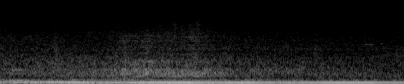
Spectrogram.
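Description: A car engine idling: a steady low hum that drops slightly in pitch and grows louder about a second in, with a rushing noise that swells and fades over the next second or so.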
